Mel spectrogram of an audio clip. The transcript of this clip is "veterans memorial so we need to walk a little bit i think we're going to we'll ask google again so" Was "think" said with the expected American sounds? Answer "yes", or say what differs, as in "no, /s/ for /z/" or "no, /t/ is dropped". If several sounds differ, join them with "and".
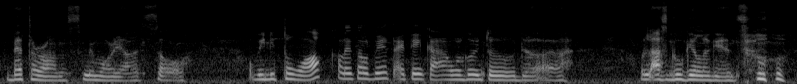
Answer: no, /t/ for /θ/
